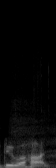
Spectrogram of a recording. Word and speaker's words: Dullahan: And the episode that just came out this week is about the headless horseman myths, the Dullahan. Am I pronouncing that right? – Yes, the Dullahan. Yes.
